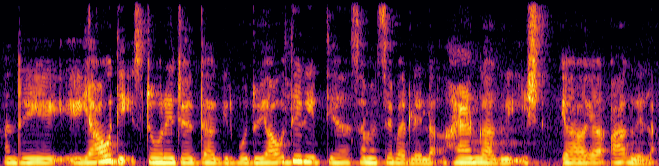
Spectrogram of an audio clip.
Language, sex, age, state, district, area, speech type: Kannada, female, 18-30, Karnataka, Tumkur, rural, spontaneous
